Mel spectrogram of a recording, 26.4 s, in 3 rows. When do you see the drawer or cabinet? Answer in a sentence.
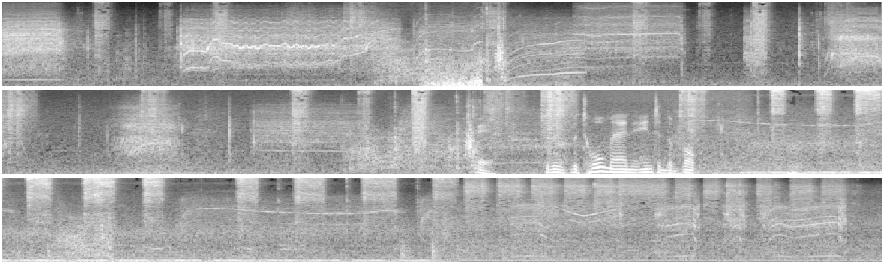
You can hear the drawer or cabinet from 3.7 to 5.1 s, from 12.2 to 13.7 s and from 18.1 to 18.8 s.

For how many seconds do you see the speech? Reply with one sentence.
The speech can be heard for 2 seconds in total.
